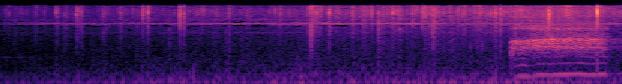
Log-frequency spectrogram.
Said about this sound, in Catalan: Sí, exactament, és una ximeneia. Jo crec que és el millor moment per poder encendre un bon foc.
